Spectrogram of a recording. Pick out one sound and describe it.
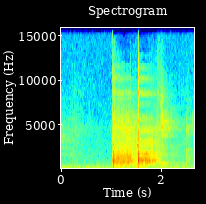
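A ping pong ball clicks on a table.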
